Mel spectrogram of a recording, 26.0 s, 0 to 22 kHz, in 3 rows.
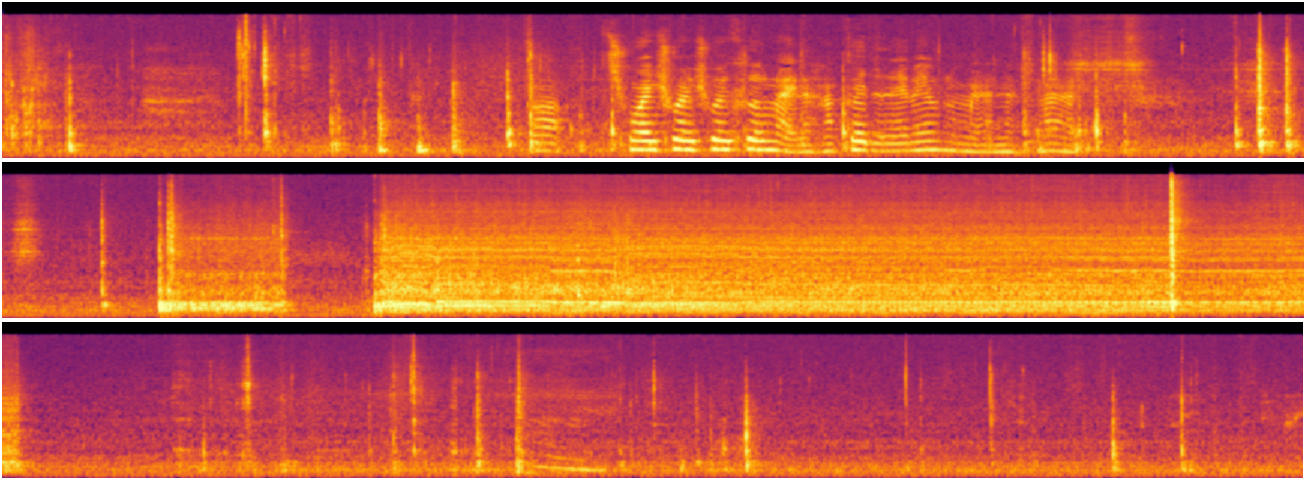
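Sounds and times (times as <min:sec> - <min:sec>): blender motor running: 0:11.2 - 0:17.6.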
